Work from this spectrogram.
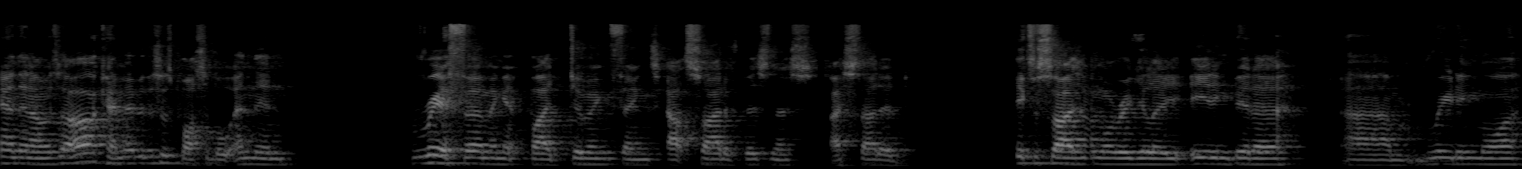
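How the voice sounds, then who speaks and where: A man with a New Zealand accent speaks at a moderate pace. His pitch is fairly high and his intonation fairly even. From New Zealand, Wellington. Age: 20s. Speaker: business owner. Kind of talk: interview.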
